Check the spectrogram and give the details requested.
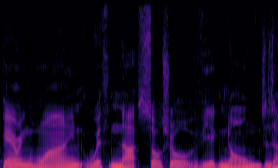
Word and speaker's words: vigneron: Social vignerons.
